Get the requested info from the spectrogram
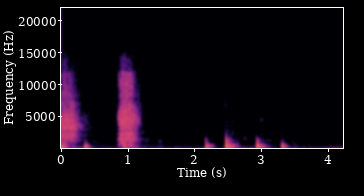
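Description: Dry-erase marker writing on a whiteboard: a couple of brief scratchy strokes early on, then four short taps of the marker against the board about a third of a second apart.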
